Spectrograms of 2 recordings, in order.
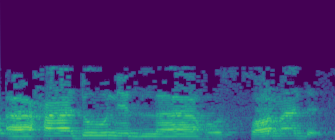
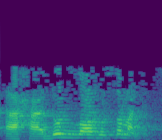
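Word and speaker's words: Ahadunillahus samad (أَحَدٌ اللَّهُ الصَّمَدُ): Maka ketika kita membacanya, sambung, Qul huwallahu ahadunillahus samad. Ahadunillahus samad. Tidak ahadullahus samad. Salah. Kalau antum baca ahadullahus samad berarti artinya di sini bukan tanwin tetapi dhammah.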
